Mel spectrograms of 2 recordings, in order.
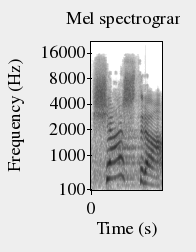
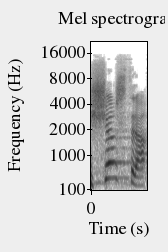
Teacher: Shastra, amb A llarga, és escriptura. Y shastra, amb A breu, es objeto cortante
